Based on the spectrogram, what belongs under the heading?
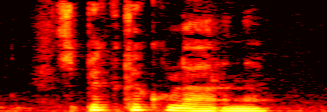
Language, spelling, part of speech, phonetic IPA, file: Polish, spektakularny, adjective, [ˌspɛktakuˈlarnɨ], LL-Q809 (pol)-spektakularny.wav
